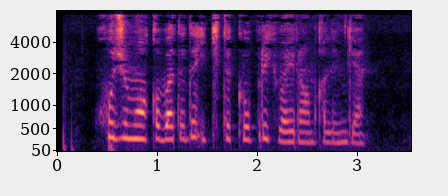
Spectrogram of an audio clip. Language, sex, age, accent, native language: Uzbek, female, 18-24, Farg'ona, Uzbek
